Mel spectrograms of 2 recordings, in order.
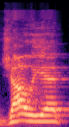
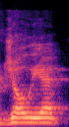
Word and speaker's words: Joliet: Minnie sending that in from Joliet or Joliet, depends how you pronounce it or what day of the week it is.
